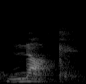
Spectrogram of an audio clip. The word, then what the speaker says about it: knock: Spell it with a K, but when you say it, pretend it's not there.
